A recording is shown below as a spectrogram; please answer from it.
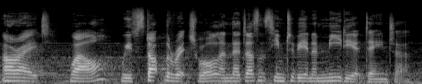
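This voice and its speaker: A woman playing a cool, sceptical detective mage in a fantasy video game, measured, dry and questioning. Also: sits low, a bit bright, soft background music. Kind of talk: video game cutscene dialogue.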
